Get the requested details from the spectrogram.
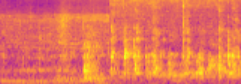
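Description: A spatula stirs and scrapes food in a pan.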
